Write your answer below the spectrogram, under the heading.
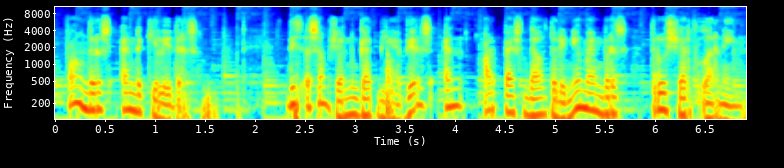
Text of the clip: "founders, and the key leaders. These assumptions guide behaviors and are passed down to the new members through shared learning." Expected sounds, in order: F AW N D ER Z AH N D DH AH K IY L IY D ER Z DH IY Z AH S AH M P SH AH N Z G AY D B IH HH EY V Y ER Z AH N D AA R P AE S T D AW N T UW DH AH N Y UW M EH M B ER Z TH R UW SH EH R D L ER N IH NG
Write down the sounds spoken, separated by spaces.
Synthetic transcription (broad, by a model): F AW N D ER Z AH N D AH K IY L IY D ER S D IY S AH S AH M P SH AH N G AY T B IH HH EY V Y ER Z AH N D AA R P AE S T D AW N T UW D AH N Y UW M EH M B ER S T R UW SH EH R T L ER N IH NG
